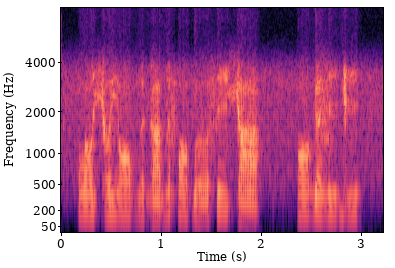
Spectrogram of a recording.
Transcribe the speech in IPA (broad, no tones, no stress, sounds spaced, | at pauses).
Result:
l ɔː ç ɤː j ɔː b ɛ ɡ a d ɛ f ɔː ɓ ɤː s iː ç a | ɔː ɠ ɛ ɮ iː ɡ i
